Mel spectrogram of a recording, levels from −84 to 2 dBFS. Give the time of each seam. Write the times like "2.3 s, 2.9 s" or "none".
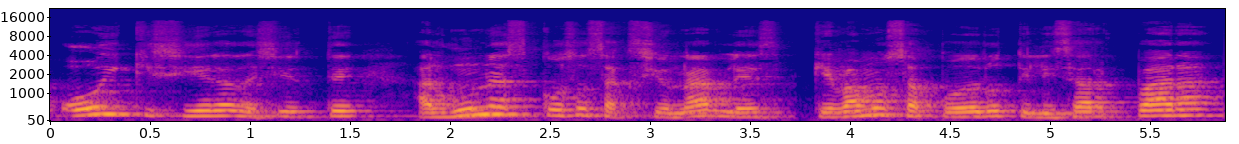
3.7 s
